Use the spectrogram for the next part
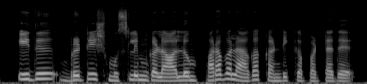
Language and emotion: Tamil, neutral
